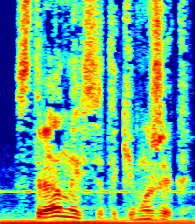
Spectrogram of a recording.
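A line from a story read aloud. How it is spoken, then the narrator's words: Plain. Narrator (Russian): сказал он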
